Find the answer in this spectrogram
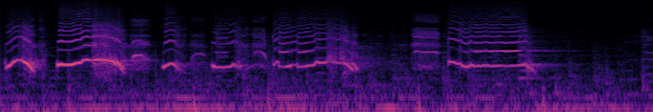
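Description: A woman screaming and wailing in terror of the dark: a run of short, high, wavering cries, then one long held scream about four and a half seconds in.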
